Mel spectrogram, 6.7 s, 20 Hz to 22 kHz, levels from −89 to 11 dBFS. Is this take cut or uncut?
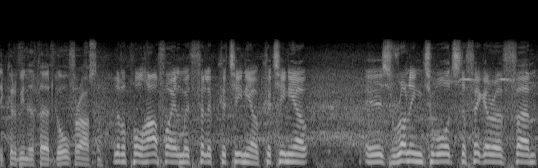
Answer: cut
